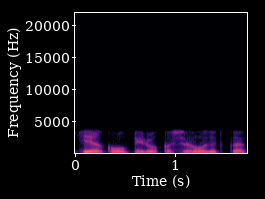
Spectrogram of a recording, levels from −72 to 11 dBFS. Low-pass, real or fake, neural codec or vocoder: 7.2 kHz; fake; codec, 16 kHz, 0.5 kbps, FunCodec, trained on Chinese and English, 25 frames a second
